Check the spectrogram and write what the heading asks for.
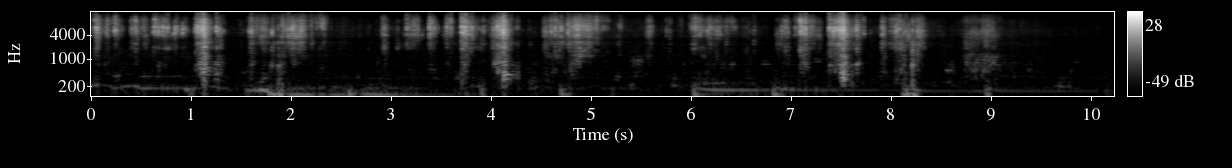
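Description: Plastic wrapper of a 2013 Panini Prime football card pack crinkling and tearing as it is ripped open and handled, a rapid run of sharp crackles that thins out near the end.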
